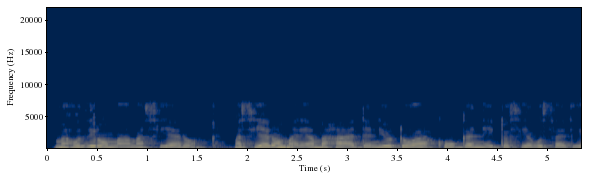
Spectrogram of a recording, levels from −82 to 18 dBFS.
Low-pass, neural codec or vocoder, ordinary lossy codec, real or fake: 7.2 kHz; codec, 16 kHz, 8 kbps, FunCodec, trained on LibriTTS, 25 frames a second; none; fake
